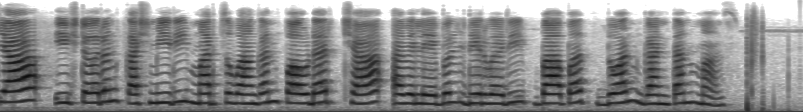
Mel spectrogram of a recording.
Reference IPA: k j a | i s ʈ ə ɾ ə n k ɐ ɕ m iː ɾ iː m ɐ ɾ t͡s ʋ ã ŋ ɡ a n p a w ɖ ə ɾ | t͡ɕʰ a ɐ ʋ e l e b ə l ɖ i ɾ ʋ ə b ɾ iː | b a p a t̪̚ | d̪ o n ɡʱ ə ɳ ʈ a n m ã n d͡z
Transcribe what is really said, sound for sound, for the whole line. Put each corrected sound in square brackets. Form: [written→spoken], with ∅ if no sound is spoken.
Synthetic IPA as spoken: k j a | i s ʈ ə ɾ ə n k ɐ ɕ m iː ɾ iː m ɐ ɾ t͡s ʋ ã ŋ ɡ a n p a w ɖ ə ɾ | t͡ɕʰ a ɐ ʋ e l e b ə l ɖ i ɾ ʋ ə [b→∅] ɾ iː | b a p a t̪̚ | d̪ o n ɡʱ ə ɳ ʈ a n m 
